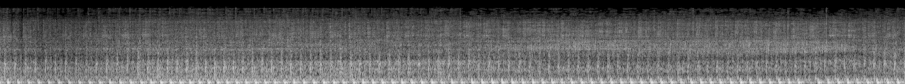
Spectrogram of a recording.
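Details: Kawasaki KLR650 at idle making strange noises since the winter break: a hard, regular knocking/grinding about three per second in time with the engine beat. The source is unknown.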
